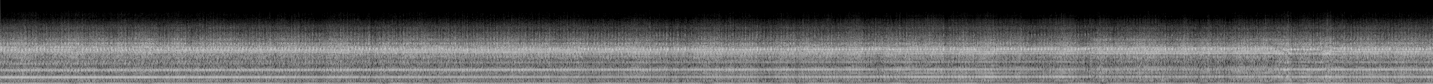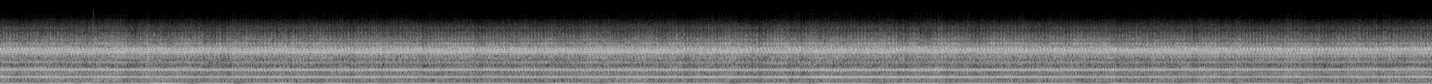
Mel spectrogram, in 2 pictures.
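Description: Suzuki GSR600's inline-four engine running at a steady pitch, held at constant revs.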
